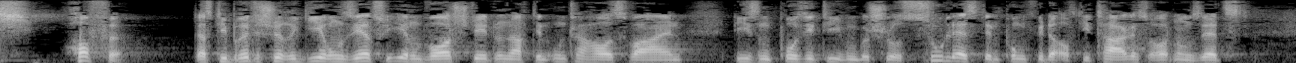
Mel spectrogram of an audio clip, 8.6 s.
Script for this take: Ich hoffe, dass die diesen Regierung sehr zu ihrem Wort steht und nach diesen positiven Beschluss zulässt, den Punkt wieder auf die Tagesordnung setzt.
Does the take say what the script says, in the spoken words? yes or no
no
